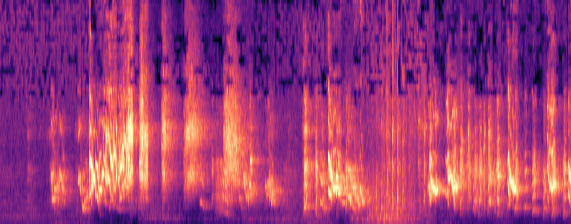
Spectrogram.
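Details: Pet budgerigars flirting, with dense, overlapping squawky chatter and chirps that run almost without a break, along with some low thumping noises partway through.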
